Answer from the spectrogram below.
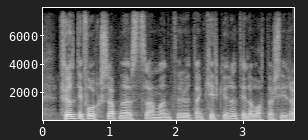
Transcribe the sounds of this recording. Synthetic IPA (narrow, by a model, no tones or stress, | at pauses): fjœlt̪ɪfɔlksapnaəst̪ʰɾamːanfɔɾʉ̟ːt̪ankʰɪɾkʉnat̪ʰɪlʔavɔt̪ːaʂyːɾa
